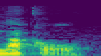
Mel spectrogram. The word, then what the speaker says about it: knuckle: so yeah basically the if you see a KN the K is not pronounced we never say clock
